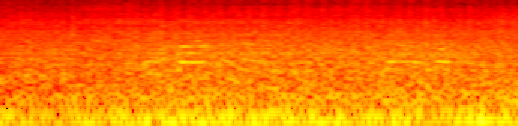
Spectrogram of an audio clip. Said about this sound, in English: We're at the central bus station in Rio.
